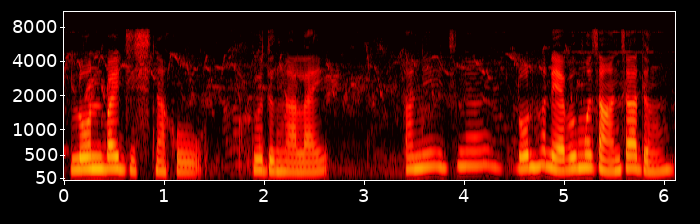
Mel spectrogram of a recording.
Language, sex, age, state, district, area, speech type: Bodo, female, 45-60, Assam, Udalguri, rural, spontaneous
